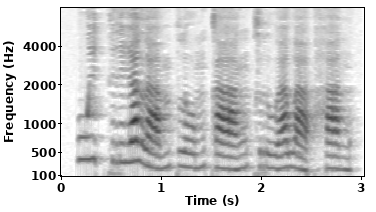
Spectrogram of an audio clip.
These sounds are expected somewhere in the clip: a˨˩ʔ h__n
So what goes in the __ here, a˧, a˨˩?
a˧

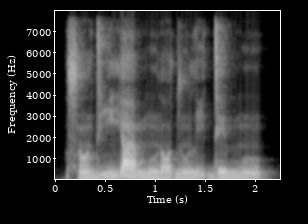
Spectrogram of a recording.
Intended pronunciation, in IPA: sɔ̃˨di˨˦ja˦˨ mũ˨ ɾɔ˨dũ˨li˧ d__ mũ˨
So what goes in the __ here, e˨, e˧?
e˨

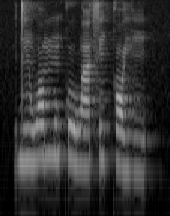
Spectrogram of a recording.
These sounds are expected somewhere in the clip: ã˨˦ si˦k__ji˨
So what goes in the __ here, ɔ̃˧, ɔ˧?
ɔ˧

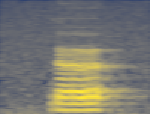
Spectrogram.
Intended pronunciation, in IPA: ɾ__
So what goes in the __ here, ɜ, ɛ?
ɜ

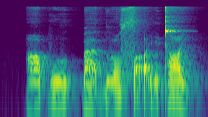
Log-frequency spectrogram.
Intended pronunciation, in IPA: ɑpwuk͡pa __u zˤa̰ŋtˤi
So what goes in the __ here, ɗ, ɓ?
ɗ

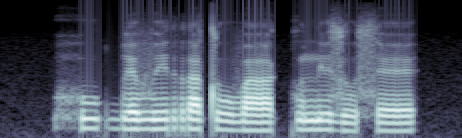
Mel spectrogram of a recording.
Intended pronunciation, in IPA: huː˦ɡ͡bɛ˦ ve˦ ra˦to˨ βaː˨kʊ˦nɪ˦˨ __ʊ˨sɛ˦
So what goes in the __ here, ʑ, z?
z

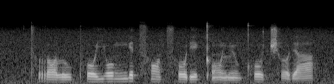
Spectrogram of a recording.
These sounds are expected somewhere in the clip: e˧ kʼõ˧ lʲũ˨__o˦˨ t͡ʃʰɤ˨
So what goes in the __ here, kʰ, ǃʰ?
kʰ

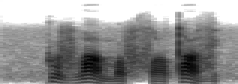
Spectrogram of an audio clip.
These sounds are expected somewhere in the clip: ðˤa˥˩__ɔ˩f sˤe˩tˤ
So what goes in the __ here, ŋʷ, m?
m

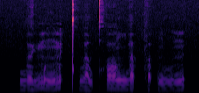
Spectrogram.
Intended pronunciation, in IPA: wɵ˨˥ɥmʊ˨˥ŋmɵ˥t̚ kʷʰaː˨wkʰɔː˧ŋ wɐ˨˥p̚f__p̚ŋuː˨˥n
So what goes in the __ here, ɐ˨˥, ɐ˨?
ɐ˨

